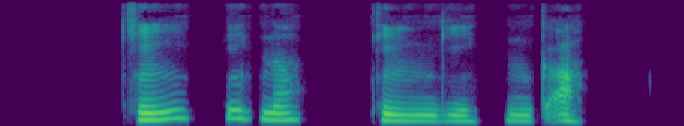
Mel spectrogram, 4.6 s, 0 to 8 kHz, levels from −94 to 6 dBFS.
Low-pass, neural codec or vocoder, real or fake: 7.2 kHz; none; real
